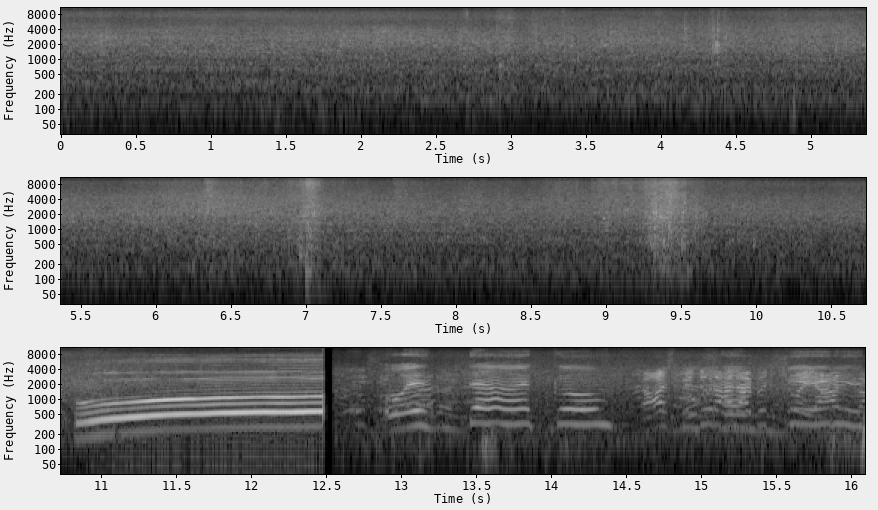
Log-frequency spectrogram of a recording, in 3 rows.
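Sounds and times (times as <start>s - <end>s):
sea waves breaking on sand: 0.0s - 10.9s.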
